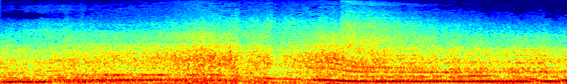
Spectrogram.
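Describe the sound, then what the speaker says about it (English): Race car in GT Sport braking hard and downshifting, a loud close engine note dropping through the gears with pitch falling and rising again, continuous throughout. "Heavy braking down through the gears"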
